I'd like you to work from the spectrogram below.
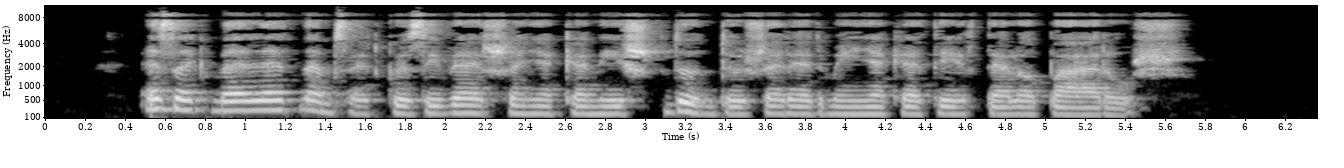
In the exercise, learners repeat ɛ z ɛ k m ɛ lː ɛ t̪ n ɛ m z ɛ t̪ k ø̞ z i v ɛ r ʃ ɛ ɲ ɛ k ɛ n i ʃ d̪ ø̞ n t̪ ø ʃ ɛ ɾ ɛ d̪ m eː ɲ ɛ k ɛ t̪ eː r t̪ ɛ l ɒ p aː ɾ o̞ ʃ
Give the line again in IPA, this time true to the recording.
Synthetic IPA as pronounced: ɛ z ɛ k m ɛ lː ɛ t̪ n ɛ m z ɛ t̪ k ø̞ z i v ɛ r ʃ ɛ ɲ ɛ k ɛ n i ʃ d̪ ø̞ n t̪ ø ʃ ɛ ɾ ɛ d̪ m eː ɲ ɛ k ɛ t̪ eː r t̪ ɛ l ɒ p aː ɾ o̞ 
